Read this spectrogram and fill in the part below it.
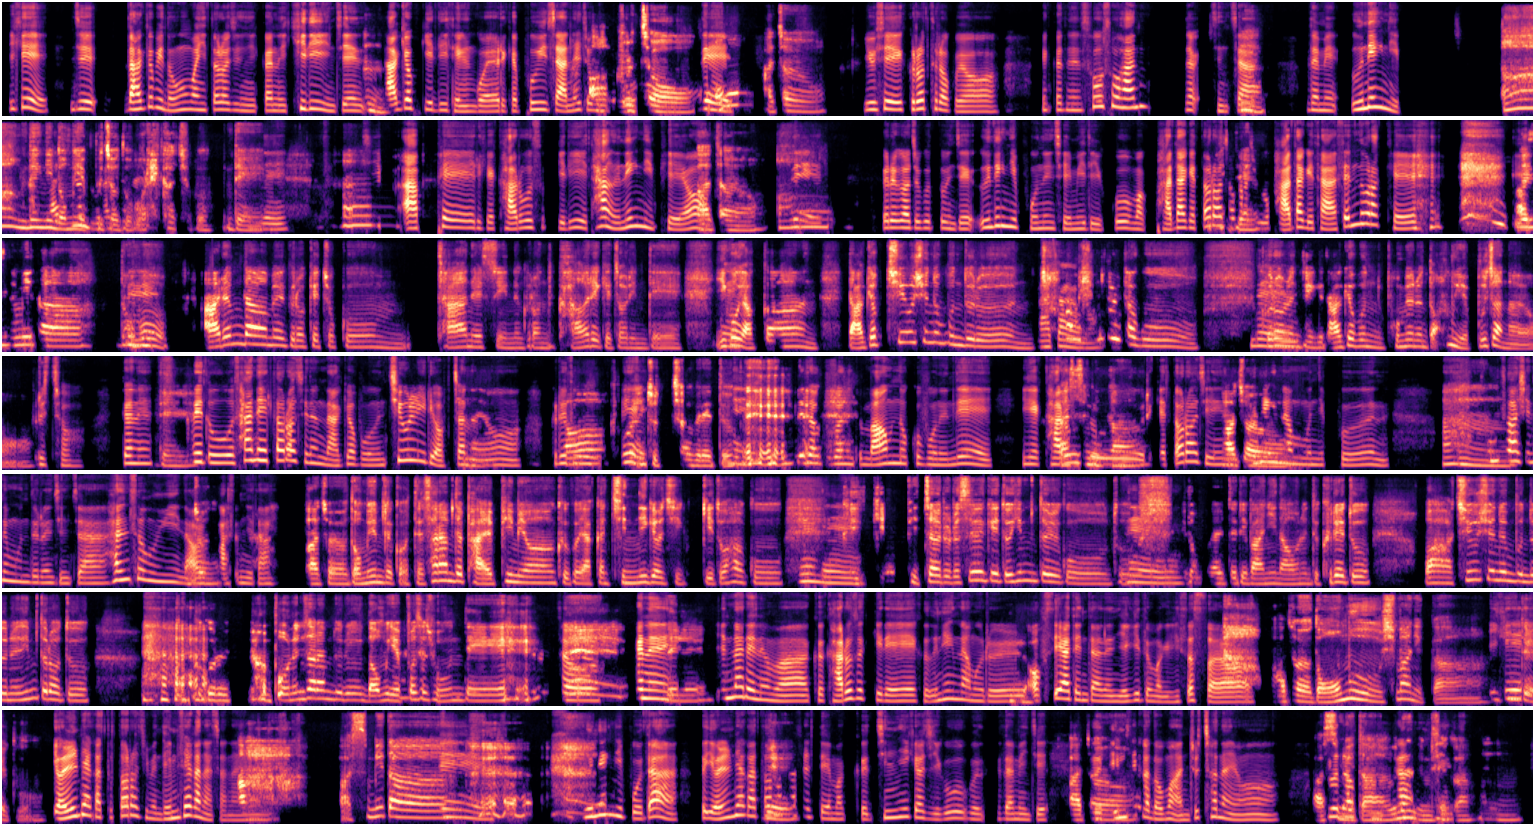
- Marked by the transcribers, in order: other background noise; distorted speech; laugh; laugh; tapping; laugh; laughing while speaking: "보는 사람들은 너무 예뻐서 좋은데"; laugh; gasp; laugh
- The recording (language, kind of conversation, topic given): Korean, podcast, 산책하다가 발견한 작은 기쁨을 함께 나눠주실래요?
